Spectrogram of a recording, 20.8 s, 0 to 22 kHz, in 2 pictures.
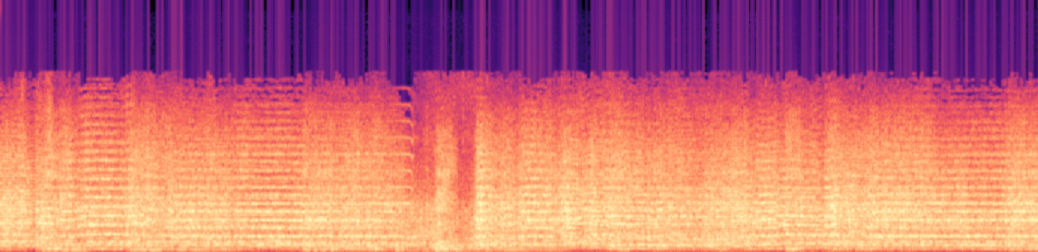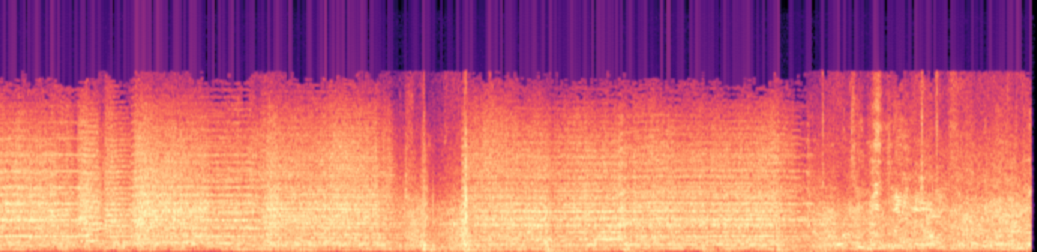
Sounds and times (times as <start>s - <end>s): Music: 0.0s - 20.7s
Speech: 18.5s - 20.7s.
